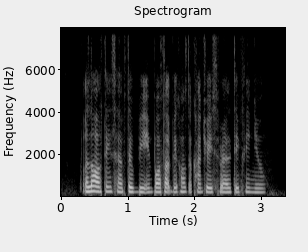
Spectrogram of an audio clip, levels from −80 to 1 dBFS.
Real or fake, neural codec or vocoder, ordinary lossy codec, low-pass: fake; codec, 16 kHz, 16 kbps, FreqCodec, smaller model; none; none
